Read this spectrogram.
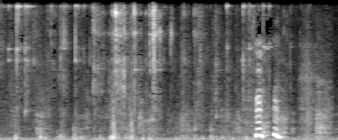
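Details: Rainbow the Shiba Inu, with a dog named Ringo showing how he shares: after quiet shuffling, two short, loud, whining notes drop quickly in pitch, one right after the other.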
